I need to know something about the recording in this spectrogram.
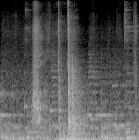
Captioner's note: door closing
